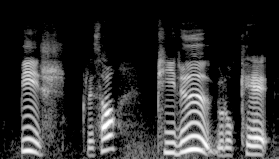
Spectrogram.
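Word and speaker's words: bir: 마지막에 위치를 했죠 자 이 때는 비를 이렇게 발음 하시는 것이 아니라 조금 바람 빠지는 소리가 납니다 한번 해볼게요 비 빗 그래서 비르 이렇게 래 소리가 정확하게 나는 것이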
